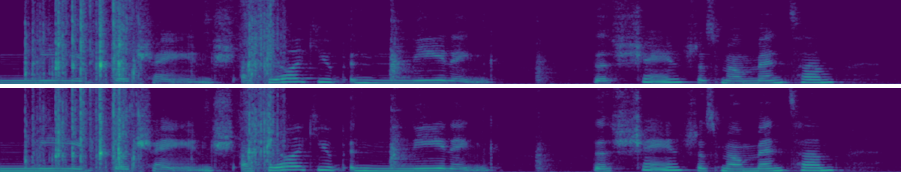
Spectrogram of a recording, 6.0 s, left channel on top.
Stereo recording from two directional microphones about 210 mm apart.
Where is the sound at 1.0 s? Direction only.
50° right (ahead or behind).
